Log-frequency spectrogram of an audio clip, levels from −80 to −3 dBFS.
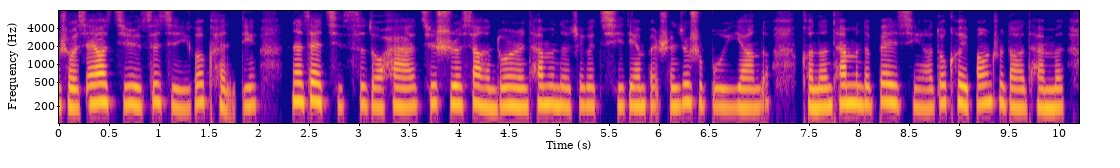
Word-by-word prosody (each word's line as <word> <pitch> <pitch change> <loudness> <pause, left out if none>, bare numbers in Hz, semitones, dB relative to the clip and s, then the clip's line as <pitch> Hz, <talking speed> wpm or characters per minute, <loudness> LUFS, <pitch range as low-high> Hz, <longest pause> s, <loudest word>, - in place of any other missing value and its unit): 首 200 -1 +2
先 215 +3 +1
要 235 +1 +9
给 230 -1 -5
予 210 - +2
自 235 +3 -2
己 205 -5 -4
一 190 - -6
个 225 +4 0
肯 195 -5 -5
定。 210 +1 -3 0.3
那 245 -1 +4
再 245 0 +5
其 230 -3 -6
次 215 +1 -6
的 200 -1 -2
话， 205 0 0
其 210 +2 -5
实 220 0 +2
像 220 +1 +2
很 200 -2 0
多 205 +1 +2
人 200 0 +2
他 220 +2 0
们 220 -1 +2
的 210 -1 0
这 210 +2 -6
个 210 0 -1
起 205 0 -5
点 205 0 0
本 210 +1 -6
身 205 - -1
就 235 +1 +1
是 230 -1 -3
不 200 -2 -4
一 195 0 -6
样 195 -1 0
的， 200 - -10 0.3
可 200 - 0
能 200 +1 +3
他 225 +2 +4
们 225 -1 +4
的 220 - 0
背 230 +2 +2
景 210 -3 -7
啊， 195 - -4
都 225 +3 -1
可 230 0 +1
以 210 - +5
帮 220 +3 0
助 240 -1 -5
到 200 -3 0
他 195 +1 -2
们， 195 +1 +1
210 Hz, 320 characters per minute, -20 LUFS, 200-225 Hz, 0.3 s, 要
